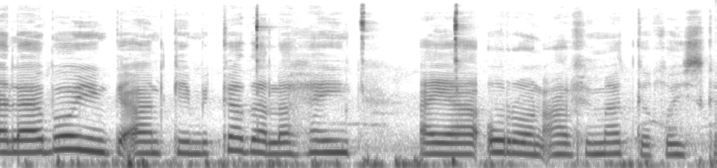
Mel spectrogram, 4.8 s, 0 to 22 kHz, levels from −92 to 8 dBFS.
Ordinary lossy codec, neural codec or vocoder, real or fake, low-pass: none; none; real; 19.8 kHz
